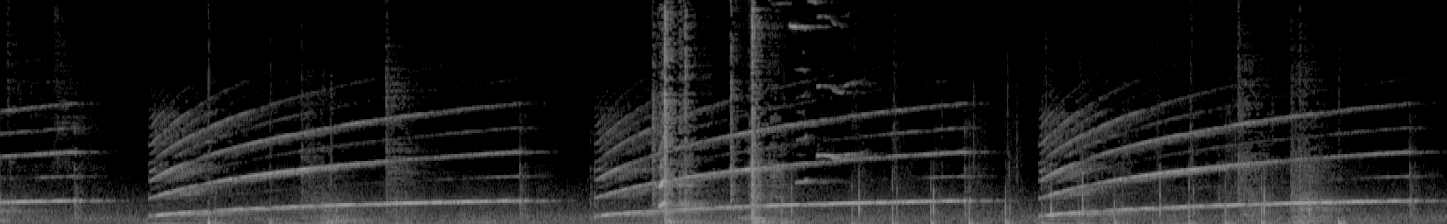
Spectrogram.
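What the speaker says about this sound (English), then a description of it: "please turn off that alarm since that's your job" In the Life is Strange video game, an alarm sounds as a rising, wailing siren tone, swooping upward three times in slow cycles, fairly loud and steady, with no talk over it.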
